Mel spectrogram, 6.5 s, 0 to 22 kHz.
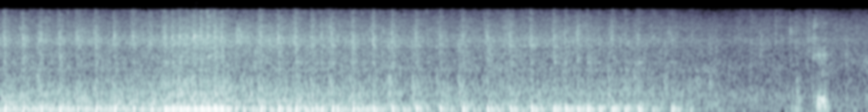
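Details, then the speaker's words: Lagenda 115 fuel-injected single, warmed up: chugs unevenly, loping and stumbling, weak timing, then fades and dies after five seconds; hot misfire and stalling, no spark, blamed on failing pulser coil and weak flywheel magnet. "bila dia panas dia tiba-tiba muncul masalah dia tuh tiada api Fel pump bermasalah"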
